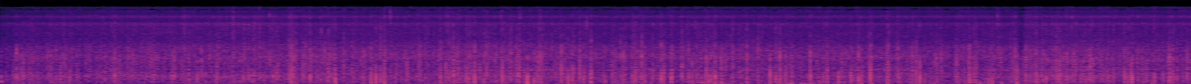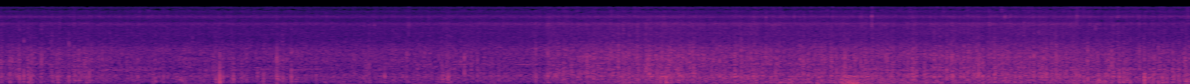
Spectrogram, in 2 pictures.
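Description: Heavy rain falling steadily, a dense patter of drops on the ground, leaves and pond water, with a few low thumps along the way.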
